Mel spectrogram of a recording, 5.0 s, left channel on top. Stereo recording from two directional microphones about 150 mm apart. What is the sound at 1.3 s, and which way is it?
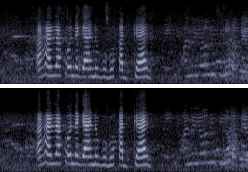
A woman's voice, 20° right (ahead or behind).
